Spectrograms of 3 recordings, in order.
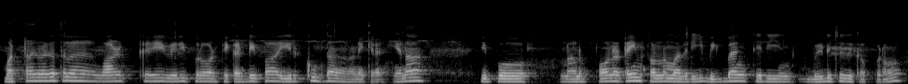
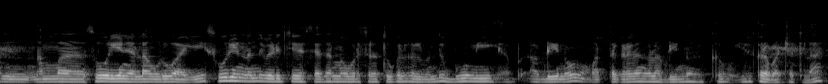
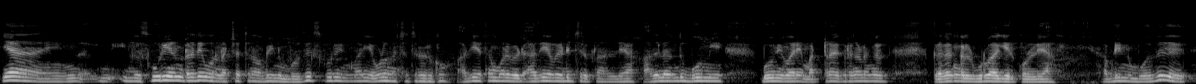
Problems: background sounds at intervals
